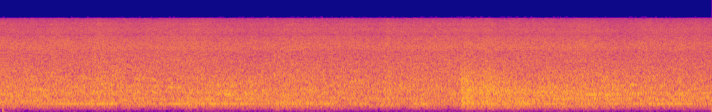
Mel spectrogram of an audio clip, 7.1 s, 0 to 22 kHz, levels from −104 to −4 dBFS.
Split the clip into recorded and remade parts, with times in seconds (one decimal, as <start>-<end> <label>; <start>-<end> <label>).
0.0-7.1 recorded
